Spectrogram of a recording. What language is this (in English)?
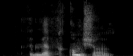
Kabyle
